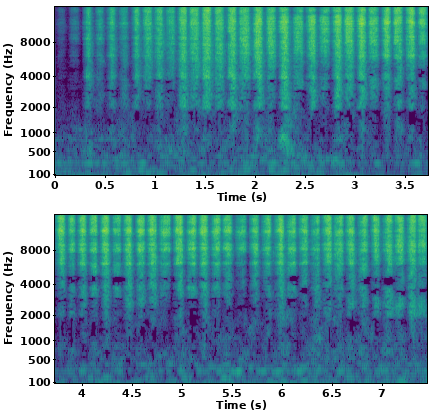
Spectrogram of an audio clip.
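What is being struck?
Wooden colored pencil on a thin paper sheet.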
